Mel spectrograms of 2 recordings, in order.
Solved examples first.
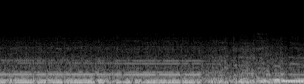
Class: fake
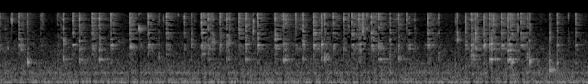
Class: real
